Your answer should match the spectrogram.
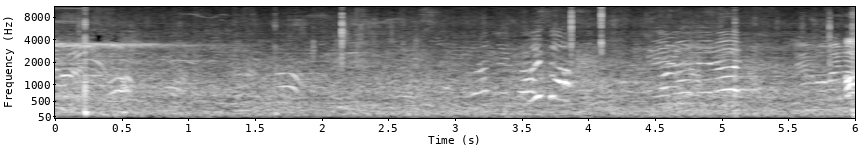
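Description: Scattered, fairly distant voices calling out across an open-air youth football pitch, over a steady outdoor background hiss, with a few faint knocks.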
